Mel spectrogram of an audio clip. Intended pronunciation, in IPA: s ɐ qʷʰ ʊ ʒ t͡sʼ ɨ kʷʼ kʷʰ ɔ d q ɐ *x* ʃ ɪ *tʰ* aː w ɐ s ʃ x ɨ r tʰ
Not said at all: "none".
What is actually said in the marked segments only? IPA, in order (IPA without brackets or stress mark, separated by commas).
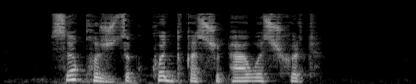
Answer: s, pʰ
